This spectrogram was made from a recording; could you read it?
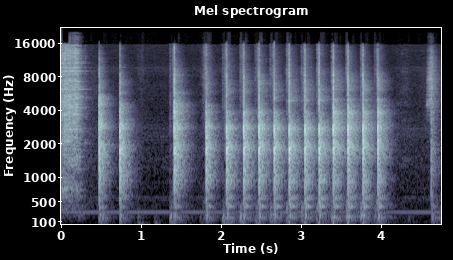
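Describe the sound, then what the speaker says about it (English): A knife slices cucumber on a cutting board for a weight-loss juice, a few separate chops followed by a fast, even run of about a dozen crisp knocks and a final single cut, close and alone. "Few slices of cucumber into it like this."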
